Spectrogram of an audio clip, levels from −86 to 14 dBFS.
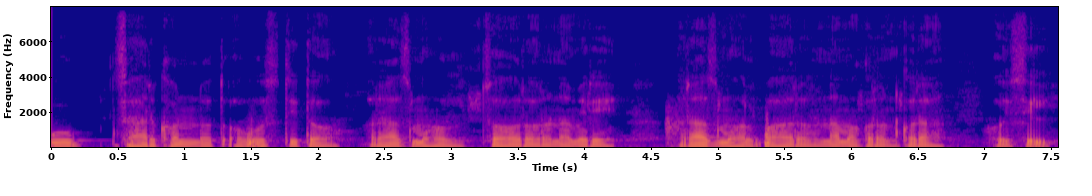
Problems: constant background noise, continuous background conversations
